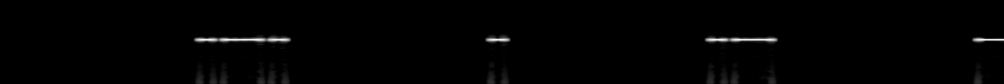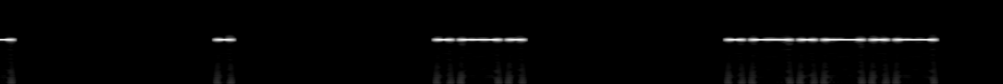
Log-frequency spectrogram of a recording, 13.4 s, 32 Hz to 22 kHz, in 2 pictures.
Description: Morse code, heard as a keyed tone, about 15 wpm, spaced as for 5 wpm, 1000 Hz. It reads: REATER.
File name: qotdfiles / 5wpm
